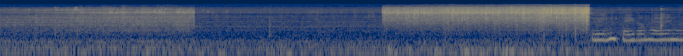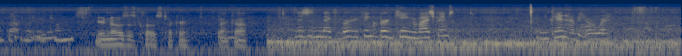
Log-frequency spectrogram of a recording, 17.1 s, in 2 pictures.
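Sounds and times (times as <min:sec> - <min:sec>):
sausages sizzling in a skillet: 0:00.0 - 0:02.5, 0:04.8 - 0:07.4.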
